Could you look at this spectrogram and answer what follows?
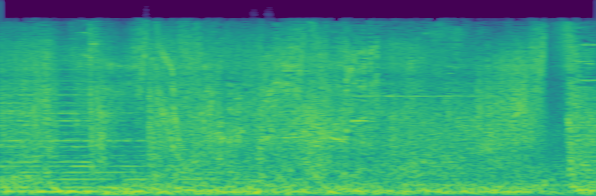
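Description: A dense, continuous roar of crashing and rumbling explosions in Zenless Zone Zero, loud and sustained, with mechanical clatter and bursts layered throughout.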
